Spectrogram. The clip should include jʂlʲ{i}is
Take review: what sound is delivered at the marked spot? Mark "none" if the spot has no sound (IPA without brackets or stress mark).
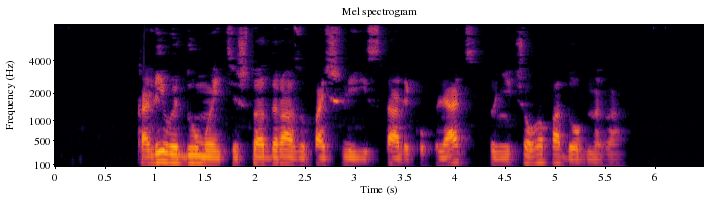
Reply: i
